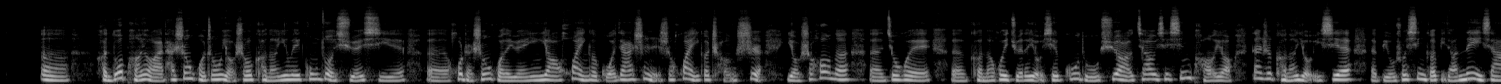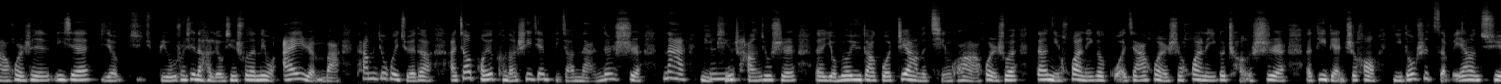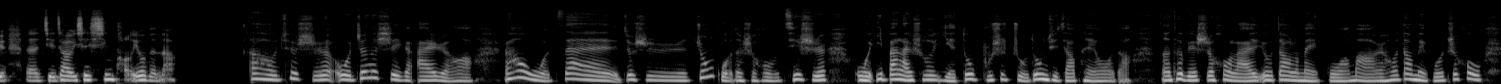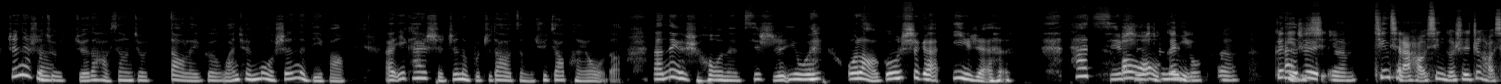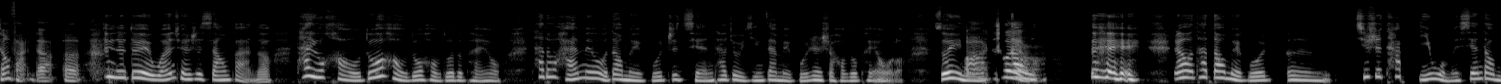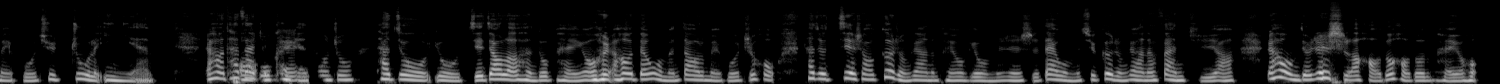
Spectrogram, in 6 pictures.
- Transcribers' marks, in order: other background noise; laughing while speaking: "那个时候呢，其实因为我老公是个E人"; chuckle; chuckle; laughing while speaking: "对"; tapping; chuckle; laughing while speaking: "认识了"
- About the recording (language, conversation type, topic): Chinese, podcast, 换到新城市后，你如何重新结交朋友？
